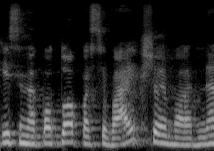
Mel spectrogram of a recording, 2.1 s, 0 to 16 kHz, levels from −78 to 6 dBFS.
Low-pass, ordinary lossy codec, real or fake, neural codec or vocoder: 14.4 kHz; AAC, 64 kbps; fake; codec, 44.1 kHz, 2.6 kbps, SNAC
